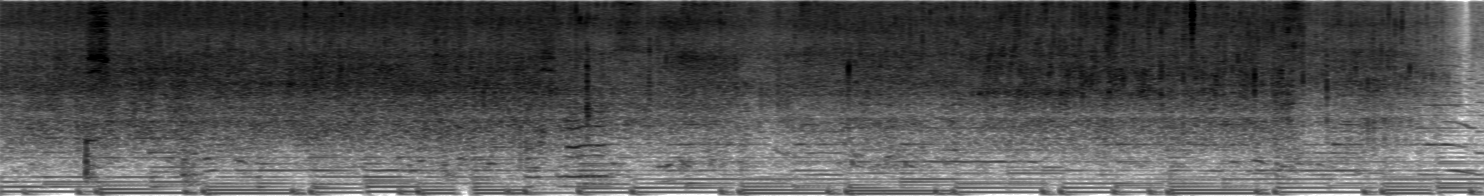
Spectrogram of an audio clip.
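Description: Food sizzling steadily on a hot dish at the dinner table, over background music with a steady, stepping bass line.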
